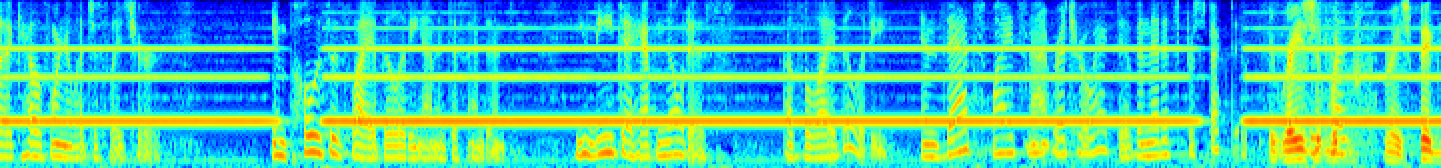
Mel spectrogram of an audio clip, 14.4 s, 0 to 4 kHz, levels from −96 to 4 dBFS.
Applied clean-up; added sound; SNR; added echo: none; Wind instrument, woodwind instrument; -2 dB; none.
